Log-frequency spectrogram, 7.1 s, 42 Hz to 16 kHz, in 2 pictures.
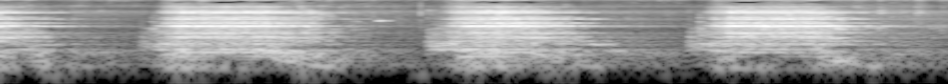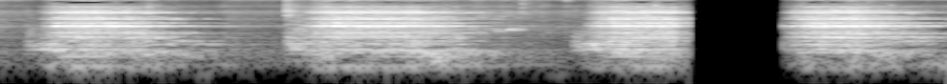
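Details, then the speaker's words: Electrolux 10.5 kg washing machine, filled with water, agitating: loud rough whirring surges with each agitation stroke, about once a second; noise also in spin, worn motor or mechanism bearing suspected. "Então, vocês percebem, pessoal, que é um barulho bem alto, né? Então acaba incomodando bastante."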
